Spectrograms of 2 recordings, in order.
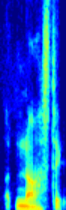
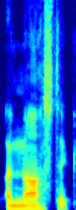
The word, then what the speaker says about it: Gnostic: And why do they have to pronounce it with an N when it starts with a G? It's Gnostic or just take out the G. Well, the G has to be silent.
